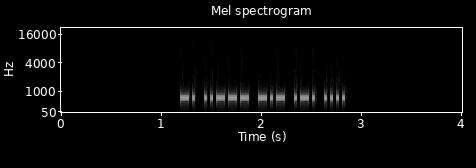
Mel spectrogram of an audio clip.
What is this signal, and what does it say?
Morse code, heard as a keyed tone, about 40 wpm, 700 Hz. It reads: N2KRH
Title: USA Call Signs - 4x Character Spacing - 40wpm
